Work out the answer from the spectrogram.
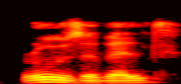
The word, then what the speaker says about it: Roosevelt: La cara de todo eso, si ustedes quieren, el presidente que representa toda esta movida es Theodore Roosevelt, así se pronuncia, que fue el primer Roosevelt, que no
